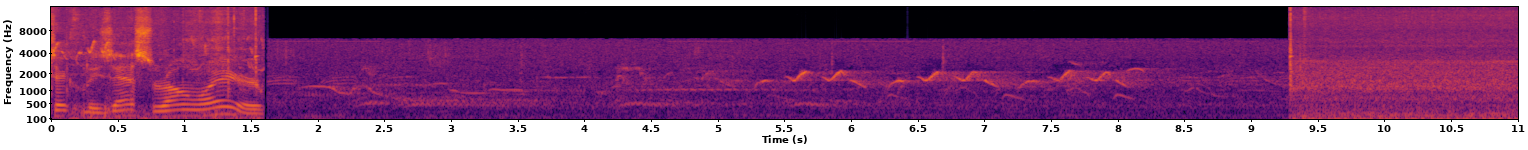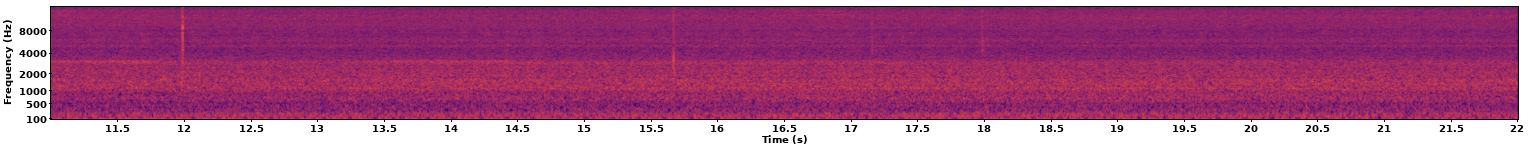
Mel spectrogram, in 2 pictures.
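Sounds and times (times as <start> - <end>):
vehicle engine idling: 9.3 - 22.0.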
